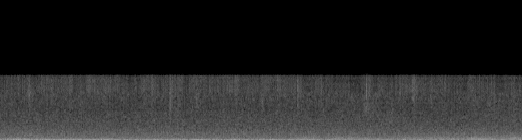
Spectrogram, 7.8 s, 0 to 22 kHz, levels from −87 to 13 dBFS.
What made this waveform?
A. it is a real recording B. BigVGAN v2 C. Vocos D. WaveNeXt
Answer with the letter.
D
